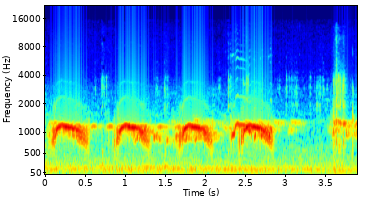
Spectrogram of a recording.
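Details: Zebra dove song from a young local bird used as a lure: four loud, rounded, arching coos in a regular rhythm, each a little under a second long, ending with a short burst and faint background hum.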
